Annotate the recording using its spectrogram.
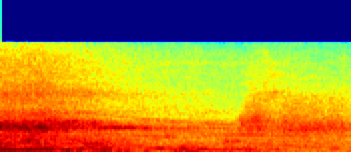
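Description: Electric balloon pump running as it inflates a latex balloon: a steady motor hum with a rush of air. The hum's tone drops out about half a second in, and the air noise carries on, slowly easing.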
